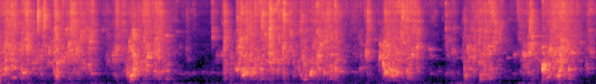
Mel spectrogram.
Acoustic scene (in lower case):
restroom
